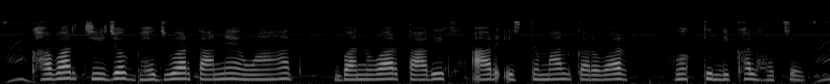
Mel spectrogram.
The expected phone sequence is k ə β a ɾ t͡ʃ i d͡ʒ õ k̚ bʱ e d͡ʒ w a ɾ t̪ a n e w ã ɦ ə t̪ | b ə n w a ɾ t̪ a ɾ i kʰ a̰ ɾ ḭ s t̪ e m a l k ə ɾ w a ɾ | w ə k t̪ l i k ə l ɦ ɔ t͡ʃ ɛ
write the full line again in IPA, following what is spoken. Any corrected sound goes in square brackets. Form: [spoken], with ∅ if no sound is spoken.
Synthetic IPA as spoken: [kʰ] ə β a ɾ t͡ʃ i d͡ʒ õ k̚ bʱ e d͡ʒ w a ɾ t̪ a n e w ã ɦ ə t̪ | b ə n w a ɾ t̪ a ɾ i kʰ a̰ ɾ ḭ s t̪ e m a l k ə ɾ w a ɾ | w ə k t̪ l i [kʰ] ə l ɦ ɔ t͡ʃ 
